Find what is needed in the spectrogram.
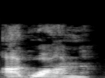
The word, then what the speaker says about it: Agwhaan: It is now Agwan, which is spelled A-G-W-H-A-A-N.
